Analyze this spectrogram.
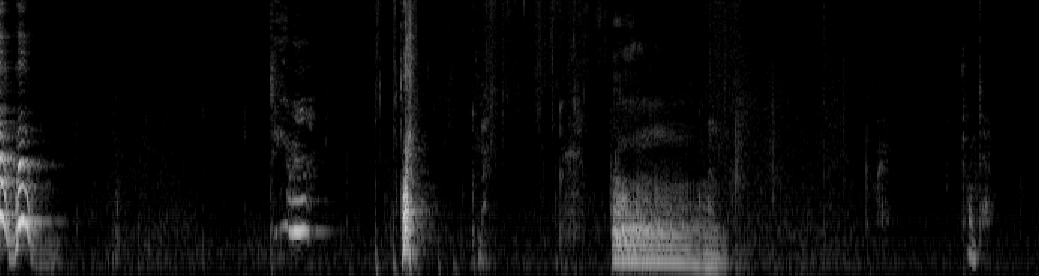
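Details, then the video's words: Pet dog barking out a window while sad: a few scattered short barks and yelps, then a sustained, falling whine lasting about a second, with faint voices and household noise between calls. "My dog being sad and barking out the window"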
